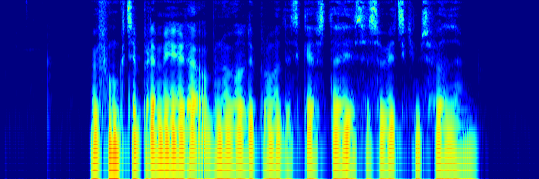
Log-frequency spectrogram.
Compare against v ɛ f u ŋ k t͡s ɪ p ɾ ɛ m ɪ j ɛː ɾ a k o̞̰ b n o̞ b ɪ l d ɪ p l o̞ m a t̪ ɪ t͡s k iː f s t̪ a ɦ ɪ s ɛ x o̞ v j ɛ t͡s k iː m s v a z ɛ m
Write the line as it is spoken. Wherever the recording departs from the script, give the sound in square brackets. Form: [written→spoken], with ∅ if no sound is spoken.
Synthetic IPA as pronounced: v ɛ f u ŋ k t͡s ɪ p ɾ ɛ m ɪ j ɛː ɾ a [k→ʔ] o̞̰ b n o̞ [b→v] ɪ l d ɪ p l o̞ m a t̪ ɪ t͡s k [iː→ɛː] f s t̪ a ɦ ɪ s ɛ [x→s] o̞ v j ɛ t͡s k iː m s v a z ɛ m

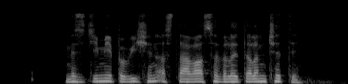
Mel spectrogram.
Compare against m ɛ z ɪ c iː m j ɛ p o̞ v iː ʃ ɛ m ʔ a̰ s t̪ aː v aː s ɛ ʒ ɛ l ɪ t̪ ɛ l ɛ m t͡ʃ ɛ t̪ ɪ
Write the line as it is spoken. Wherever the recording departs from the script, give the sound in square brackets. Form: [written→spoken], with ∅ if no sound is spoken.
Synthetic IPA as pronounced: m ɛ z ɪ c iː m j ɛ p o̞ v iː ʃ ɛ [m→n] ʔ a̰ s t̪ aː v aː s ɛ [ʒ→v] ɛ l ɪ t̪ ɛ l ɛ m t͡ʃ ɛ t̪ ɪ

